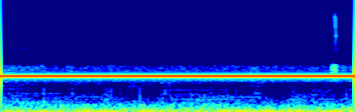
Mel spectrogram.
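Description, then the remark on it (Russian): A steady, piercing sine tone holds one pitch for almost two seconds, clean and loud with no other sound, then cuts off abruptly. “есть диапазон слышимых частот. Давайте диапазон, конечно.”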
